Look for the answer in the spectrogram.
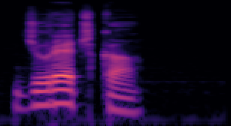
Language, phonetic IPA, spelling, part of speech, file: Polish, [d͡ʑuˈrɛt͡ʃka], dziureczka, noun, Pl-dziureczka.ogg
